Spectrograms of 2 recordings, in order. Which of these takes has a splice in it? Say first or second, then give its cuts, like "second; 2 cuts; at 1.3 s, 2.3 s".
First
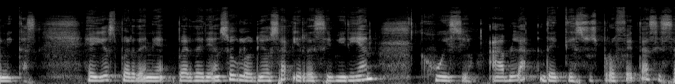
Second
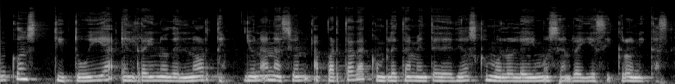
first; 1 cut; at 4.8 s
